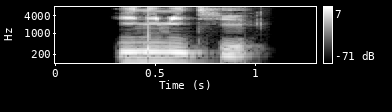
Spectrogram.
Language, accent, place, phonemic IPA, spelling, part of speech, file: French, France, Lyon, /i.ni.mi.tje/, inimitié, noun, LL-Q150 (fra)-inimitié.wav
- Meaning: enmity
